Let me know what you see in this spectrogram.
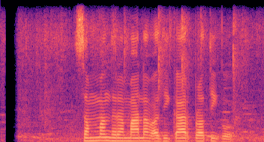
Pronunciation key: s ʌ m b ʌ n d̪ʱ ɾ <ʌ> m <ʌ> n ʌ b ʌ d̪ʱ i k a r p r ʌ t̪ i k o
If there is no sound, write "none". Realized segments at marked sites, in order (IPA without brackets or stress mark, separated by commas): ʌ, a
